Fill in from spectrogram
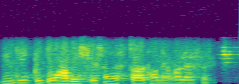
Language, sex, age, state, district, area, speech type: Hindi, male, 18-30, Madhya Pradesh, Bhopal, urban, conversation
